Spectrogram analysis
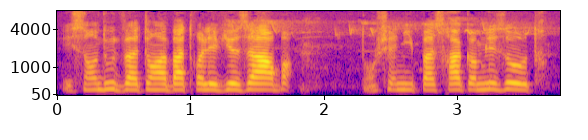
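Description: A man's voice: sits high, little pitch movement, moderate pace, bright, forceful tone, no echo. A man playing a shrewd, secretive old beggar woman in a radio drama, blunt and coaxing. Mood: urgent.

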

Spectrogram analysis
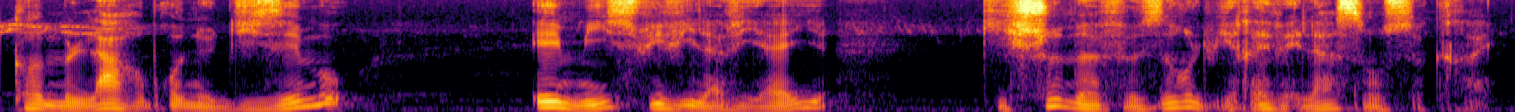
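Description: A man narrating a classic tale in a radio drama, with an expressive telling. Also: on the low side, slow pace, husky. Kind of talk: scripted storybook narration.

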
